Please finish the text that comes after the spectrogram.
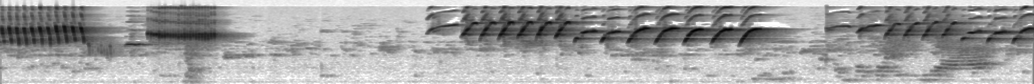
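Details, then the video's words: A canary sings fast, bright rolling trills and repeated chirping phrases, high and sweet, with brief pauses between bursts, used as a lure to get young canaries singing quickly; Canary. "KENARI gacor dor roll panjang | pancingan kenari PAUD agar cepat bunyi"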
